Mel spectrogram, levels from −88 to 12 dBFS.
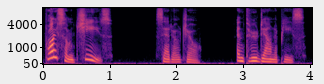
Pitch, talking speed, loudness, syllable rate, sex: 180 Hz, 150 wpm, -22 LUFS, 4.6 syllables/s, female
